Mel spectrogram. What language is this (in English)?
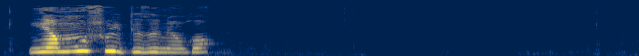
Ukrainian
